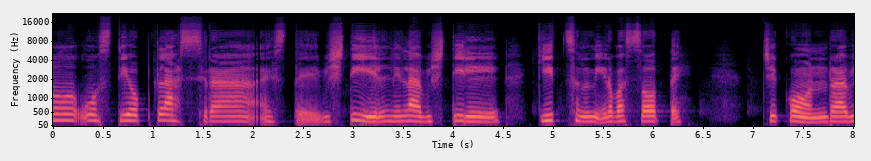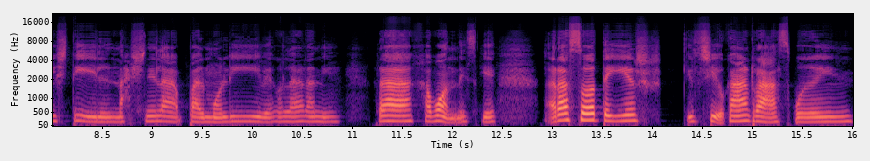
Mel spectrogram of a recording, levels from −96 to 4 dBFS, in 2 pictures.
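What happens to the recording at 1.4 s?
At 1.4 s, as throughout the speech, there is Opus compression, likely from a starved music-mode encode that fits about 24 kbps. Bands short of bits are filled with folded or noise content, so the speech sounds rough and grainy, though the bandwidth still reaches 20.2 kHz.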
